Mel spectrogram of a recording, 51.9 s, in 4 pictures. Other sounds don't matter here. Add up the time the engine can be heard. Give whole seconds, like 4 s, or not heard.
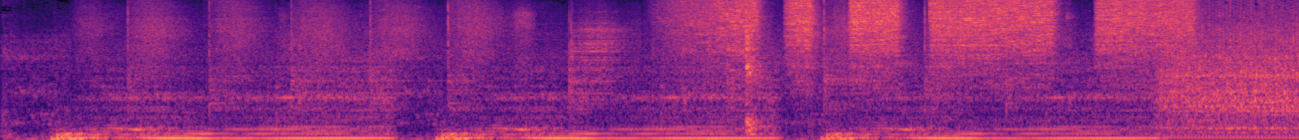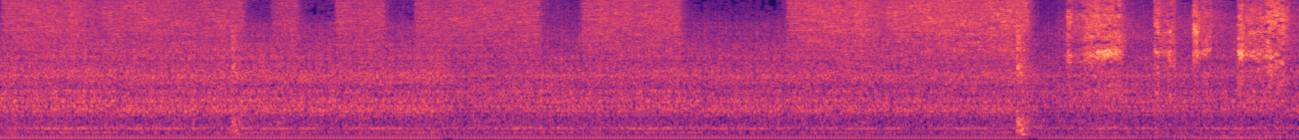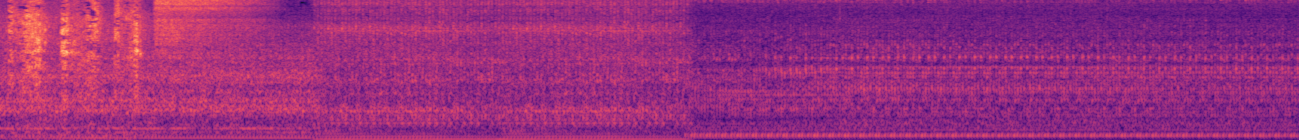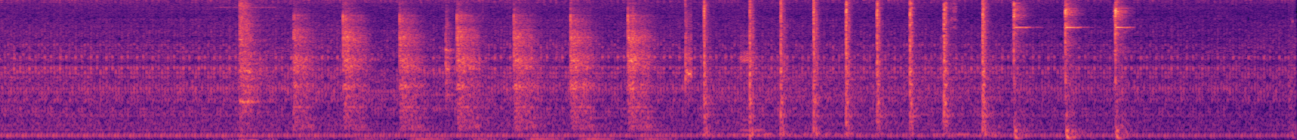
52 s.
